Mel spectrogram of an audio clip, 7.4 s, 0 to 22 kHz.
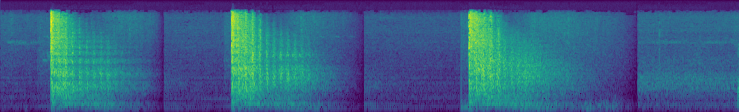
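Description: Three loud gunshots are fired at a target roughly 80 to 100 feet away. The sharp bangs are spaced about two seconds apart, and each leaves a long, booming echo that fades out.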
